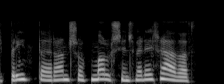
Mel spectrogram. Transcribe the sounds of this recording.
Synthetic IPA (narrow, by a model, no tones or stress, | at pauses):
ɾpɾin̥t̪aðɾansowhknmawlsɪnsvɛɾðɪr̥aːðaθ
